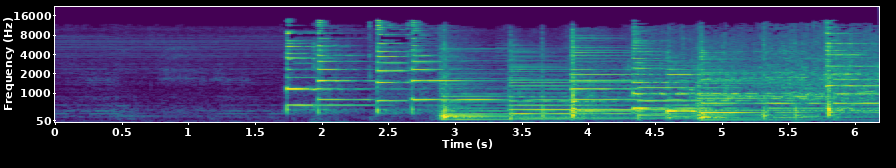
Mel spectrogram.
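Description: Live acoustic country band starting a slow song: a second or so of near hush, then picked string notes begin about 1.7 seconds in, and bass and the rest of the band join about a second later.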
